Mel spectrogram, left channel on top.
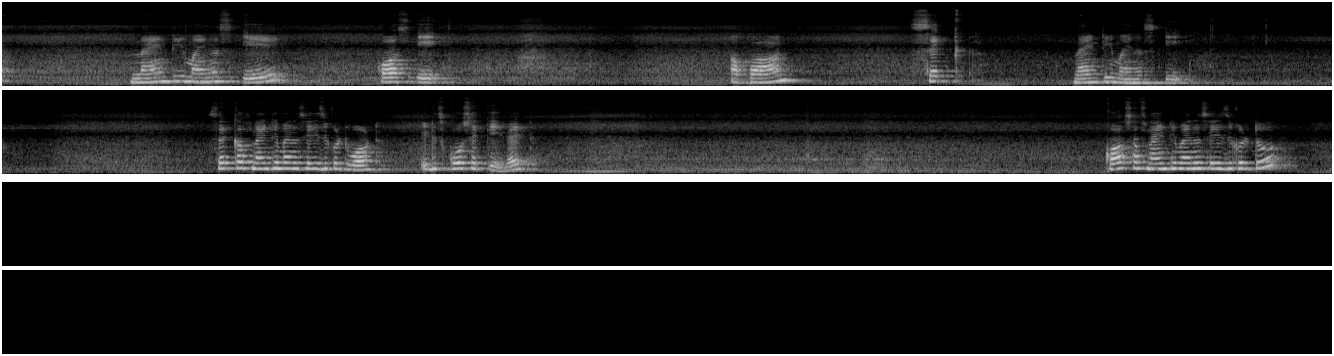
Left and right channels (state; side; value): silent; right; 59 dB below the other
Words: 90 minus A cos A upon sec 90 minus A. Sec of 90 minus A is equal to what? It is cosec A, right? Cos of 90 minus A is equal to,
